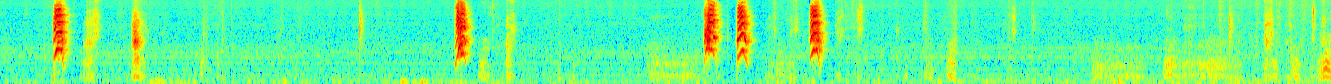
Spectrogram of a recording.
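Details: Playful puppy producing sharp, clipped yaps scattered over several seconds, including a tight cluster of three, separated by quiet gaps with faint rustling and brief low murmurs.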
